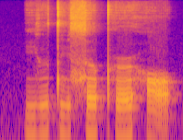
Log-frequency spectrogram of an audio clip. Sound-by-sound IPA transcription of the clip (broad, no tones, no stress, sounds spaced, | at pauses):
j ɨ t̪ i s ə pʰ ə˞ h ɔ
